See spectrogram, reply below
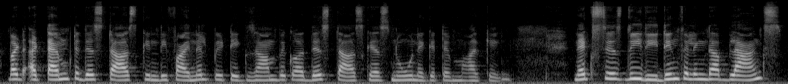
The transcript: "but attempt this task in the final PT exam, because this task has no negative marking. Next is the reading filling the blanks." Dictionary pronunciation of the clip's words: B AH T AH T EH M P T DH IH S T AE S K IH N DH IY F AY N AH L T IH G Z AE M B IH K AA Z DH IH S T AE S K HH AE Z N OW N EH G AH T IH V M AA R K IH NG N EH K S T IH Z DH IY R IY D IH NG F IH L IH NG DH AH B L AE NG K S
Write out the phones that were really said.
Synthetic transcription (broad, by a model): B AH T AH T EH M P T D IH S T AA S K IH N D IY F AY N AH L T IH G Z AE M B IH K AA Z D IH S T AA S K HH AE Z N OW N EH G AH T IH V M AA R K IH NG N EH K S T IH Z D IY R IY D IH NG F IH L IH NG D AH B L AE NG K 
